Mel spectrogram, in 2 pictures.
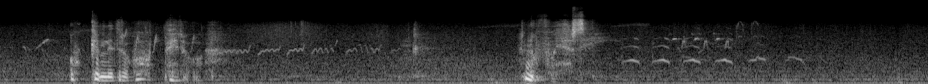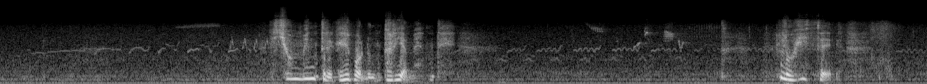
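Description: A woman speaks quietly and with feeling, close by.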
